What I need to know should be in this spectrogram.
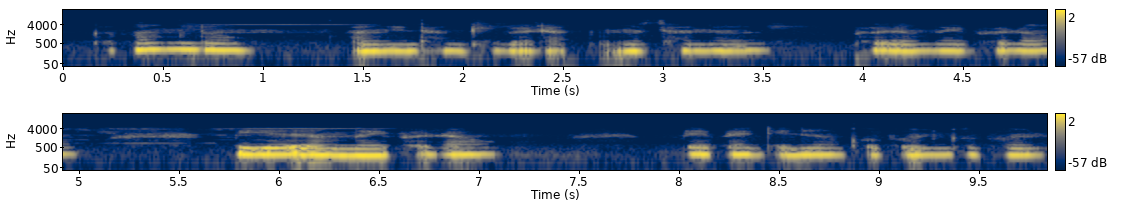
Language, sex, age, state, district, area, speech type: Bodo, female, 18-30, Assam, Kokrajhar, rural, spontaneous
